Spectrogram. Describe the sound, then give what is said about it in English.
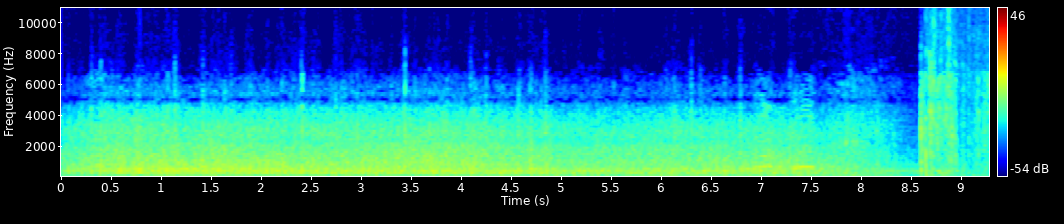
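A loud, continuous jet-like roar rumbles steadily for several seconds, then a sudden harsh blast bursts in at the very end, like the onset of a large explosion. “One of the things behind this claim is the almost jet-like roar that could be heard in the moments before the explosion.”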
